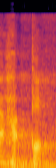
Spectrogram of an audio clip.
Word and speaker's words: Habib: Itu ada yang nulis Hubab. Yang benar, oh enggak, yang benar itu bacanya Habib.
